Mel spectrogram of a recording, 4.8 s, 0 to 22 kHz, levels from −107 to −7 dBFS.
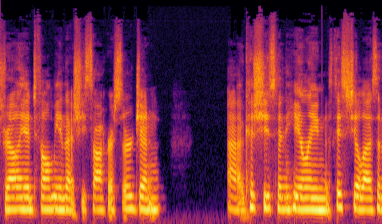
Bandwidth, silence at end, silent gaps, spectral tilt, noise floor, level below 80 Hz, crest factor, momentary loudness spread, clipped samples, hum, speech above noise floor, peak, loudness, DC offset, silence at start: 16 kHz; 0 s; none; -4.5 dB/octave; -68 dBFS; -58 dBFS; 14 dB; 6 LU; under 0.1%; none; 52 dB; -2 dBFS; -16 LUFS; under 0.1%; 0 s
